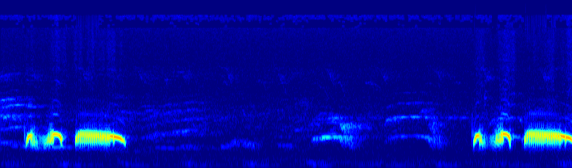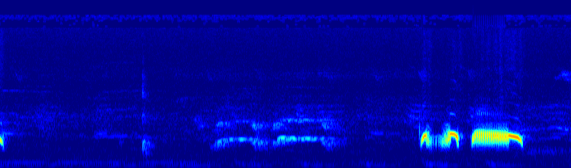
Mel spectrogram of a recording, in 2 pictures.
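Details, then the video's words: Decoy spotted dove calling with great energy to provoke rivals into fighting. Three loud phrases come roughly every five seconds. Each has quick stuttering notes and then a long, full, descending coo. Fainter distant coos from other doves fill the gaps. "Chim Cu Mồi/ cu gáy thúc đấu cực sung vang một vùng"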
